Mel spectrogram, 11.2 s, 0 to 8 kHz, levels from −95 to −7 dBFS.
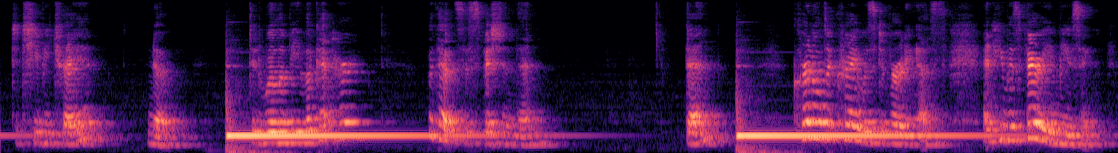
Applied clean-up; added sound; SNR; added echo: none; Keyboard (musical); -4 dB; reverberation time 0.6 s.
